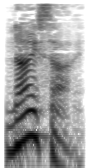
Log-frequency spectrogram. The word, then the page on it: nisi: British English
